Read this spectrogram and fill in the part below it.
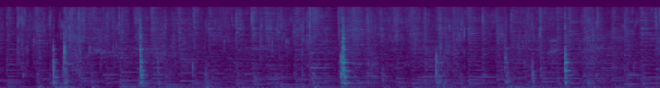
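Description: Spaghetti carbonara being stirred through with a little cream in a pan, soft sizzling under repeated clinks and scrapes of a utensil against the pan, fairly quiet and irregular.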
